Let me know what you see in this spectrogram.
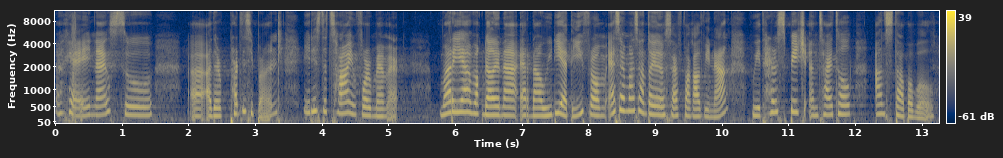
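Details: Adult woman speaking; normal voice.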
